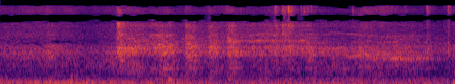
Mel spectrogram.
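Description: Car engine running at idle, heard from inside the cabin as a steady low hum.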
